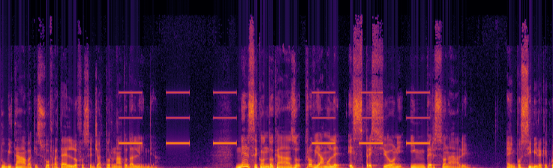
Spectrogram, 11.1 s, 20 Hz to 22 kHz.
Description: Alarm pattern, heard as an alarm's beeps, played twice, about 3300 Hz, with speech in Italian. Temporal three. Smoke or fire, evacuate.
